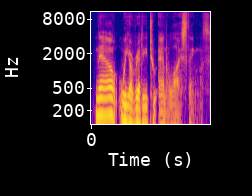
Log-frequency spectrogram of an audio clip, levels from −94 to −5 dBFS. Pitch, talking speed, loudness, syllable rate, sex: 115 Hz, 175 wpm, -17 LUFS, 5.5 syllables/s, male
